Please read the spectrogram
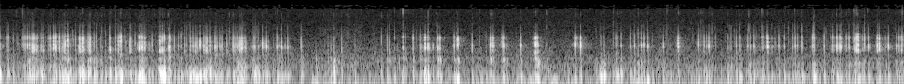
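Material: Silicone.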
